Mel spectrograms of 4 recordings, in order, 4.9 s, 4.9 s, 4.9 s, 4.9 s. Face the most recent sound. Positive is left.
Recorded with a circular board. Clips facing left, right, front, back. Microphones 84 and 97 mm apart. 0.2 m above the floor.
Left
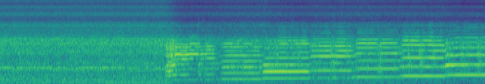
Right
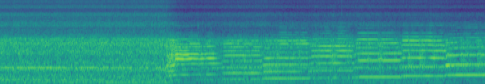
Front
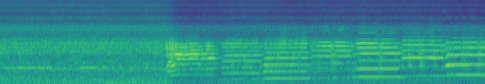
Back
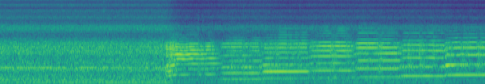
turn(degrees=125)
